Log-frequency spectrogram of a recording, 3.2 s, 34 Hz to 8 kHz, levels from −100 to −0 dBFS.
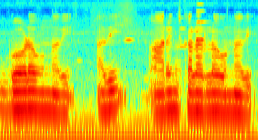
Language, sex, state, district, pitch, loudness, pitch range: Telugu, male, Telangana, Mahabubabad, 110 Hz, -15 LUFS, 100-115 Hz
